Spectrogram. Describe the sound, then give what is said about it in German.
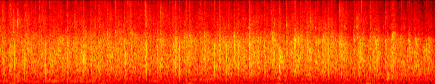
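An audience at the end of a talk claps for themselves steadily for several seconds, dense overlapping hand claps at an even loudness from start to finish with no talking over it. “Also gebt euch selbst einfach mal einen großen Applaus noch.”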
